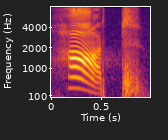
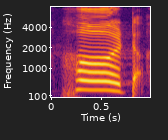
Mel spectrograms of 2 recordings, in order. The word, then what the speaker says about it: heart: Heart. Okay. Don't say hurt. Some are pronouncing that heart pronunciation is heart. Okay. Heart. Okay. Don't pronounce hurt. That is wrong pronunciation of heart.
